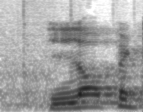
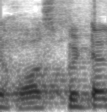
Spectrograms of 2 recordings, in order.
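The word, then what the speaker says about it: L'Hôpital: है ओके अ लिमिट्स लपट रूल अच्छा ये हॉस्पिटल नहीं होता ठीक है इसमें हम एच और पी को साइलेंट रखते हैं तो लपट रूल कहते हैं हम लोग इसको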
